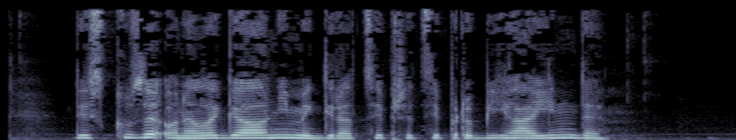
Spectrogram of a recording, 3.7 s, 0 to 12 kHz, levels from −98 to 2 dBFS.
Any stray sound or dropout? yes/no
no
